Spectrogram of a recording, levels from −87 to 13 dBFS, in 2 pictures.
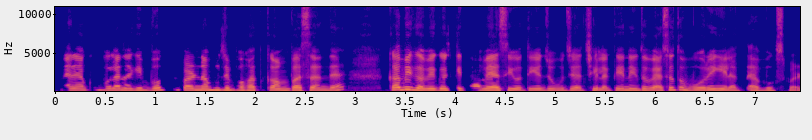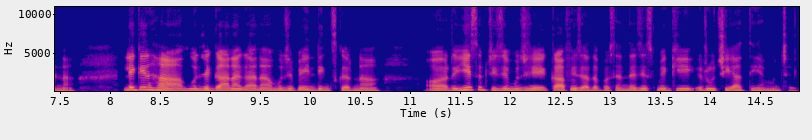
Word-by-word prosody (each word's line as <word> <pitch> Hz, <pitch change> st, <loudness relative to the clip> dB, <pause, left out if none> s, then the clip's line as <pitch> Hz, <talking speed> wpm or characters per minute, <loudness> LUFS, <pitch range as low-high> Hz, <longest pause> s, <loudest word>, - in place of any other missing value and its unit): मैंने 235 Hz, +2 st, -1 dB
आपको 240 Hz, 0 st, -10 dB
बोला 225 Hz, +2 st, +1 dB
ना 225 Hz, -3 st, -1 dB
कि 235 Hz, -, -1 dB
बुक 255 Hz, +3 st, +1 dB, 0.2 s
पढ़ना 240 Hz, -1 st, +3 dB
मुझे 235 Hz, 0 st, +1 dB
बहुत 210 Hz, +1 st, +1 dB
कम 190 Hz, +1 st, +1 dB
पसंद 185 Hz, -2 st, +1 dB
है। 240 Hz, +9 st, 0 dB, 0.5 s
कभी-कभी 260 Hz, -9 st, +5 dB
कुछ 210 Hz, 0 st, +3 dB
किताबें 195 Hz, 0 st, 0 dB
ऐसी 195 Hz, +2 st, +3 dB
होती 195 Hz, 0 st, -2 dB
हैं 190 Hz, -, -1 dB
जो 195 Hz, 0 st, -4 dB
मुझे 185 Hz, +2 st, -4 dB
अच्छी 180 Hz, +3 st, -2 dB
लगती 175 Hz, +1 st, -3 dB
हैं, 210 Hz, -, 0 dB
नहीं 205 Hz, -1 st, 0 dB
तो 220 Hz, -2 st, -1 dB
वैसे 175 Hz, +9 st, +1 dB
तो -, -, +1 dB
बोरिंग 175 Hz, +2 st, +2 dB
ही 180 Hz, -, +2 dB
लगता 155 Hz, -1 st, -4 dB
है 160 Hz, -, 0 dB
बुक्स 155 Hz, -2 st, -6 dB
पढ़ना। -, -, -6 dB, 0.5 s
लेकिन 280 Hz, -2 st, +4 dB
हाँ, 240 Hz, -11 st, +6 dB
मुझे 200 Hz, +4 st, +1 dB
गाना 195 Hz, +3 st, +4 dB
गाना, 160 Hz, +1 st, -1 dB
मुझे 185 Hz, +3 st, -1 dB
पेंटिंग्स 175 Hz, +1 st, -3 dB
करना, 80 Hz, 0 st, -3 dB, 0.5 s
और 185 Hz, 0 st, -1 dB
ये 250 Hz, +8 st, +4 dB
सब 275 Hz, -3 st, -5 dB
चीज़ें 215 Hz, -2 st, 0 dB
मुझे 190 Hz, -2 st, +1 dB
काफ़ी 185 Hz, +1 st, +3 dB
ज़्यादा 170 Hz, -1 st, -1 dB
पसंद 175 Hz, +1 st, -5 dB
हैं 180 Hz, -, -1 dB
जिसमें 190 Hz, 0 st, -2 dB
कि 195 Hz, -1 st, 0 dB
रुचि 185 Hz, -4 st, +1 dB
आती 130 Hz, -, -6 dB
है 145 Hz, -, -2 dB
मुझे। 145 Hz, +4 st, -9 dB
195 Hz, 225 wpm, -27 LUFS, 175-220 Hz, 0.5 s, हाँ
